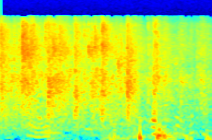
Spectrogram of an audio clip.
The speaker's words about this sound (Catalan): Un aplaudiment.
